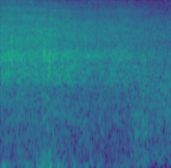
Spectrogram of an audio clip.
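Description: Sliced skirt steak browns in a skillet with a steady, soft sizzling hiss that stays even throughout the short stretch, moderately close and with no talking.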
